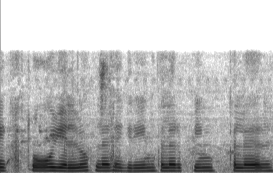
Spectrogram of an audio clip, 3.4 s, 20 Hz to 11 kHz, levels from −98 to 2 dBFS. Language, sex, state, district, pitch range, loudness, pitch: Hindi, female, Bihar, Kaimur, 190-200 Hz, -13 LUFS, 195 Hz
